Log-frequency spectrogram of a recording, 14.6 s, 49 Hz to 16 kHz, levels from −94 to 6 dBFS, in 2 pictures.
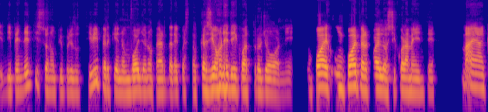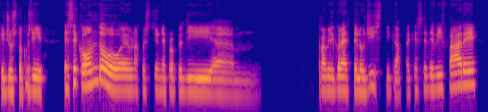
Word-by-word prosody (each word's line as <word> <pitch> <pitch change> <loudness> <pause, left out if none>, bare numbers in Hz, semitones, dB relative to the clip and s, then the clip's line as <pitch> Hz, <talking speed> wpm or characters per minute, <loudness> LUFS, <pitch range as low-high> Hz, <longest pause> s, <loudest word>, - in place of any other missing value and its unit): i - - -14
dipendenti 145 +9 -4
sono 150 -6 -6
più 140 -1 -11
produttivi 140 - -5
perché 155 -3 -2
non 135 0 -2
vogliono 145 0 +1
perdere 135 0 -3
questa 140 -1 -13
occasione 160 +4 +3
dei 160 -2 +1
4 145 0 -2
giorni. 130 -3 -4 0.2
Un 140 - -19
po' 180 +3 +8
è 175 - +6
un 170 -3 -3
po' 185 +4 +8
è 190 - +6
per 155 -3 +3
quello 155 -2 +4
sicuramente, 140 -1 -3 0.4
ma - - +4
è - - +2
anche 170 -4 -2
giusto 145 0 -4
così. 145 -1 -3 0.2
E - - -5
secondo 200 -4 +4
è 155 0 0
una 150 0 -6
questione 145 0 -11
proprio 145 0 -8
di, 140 -1 -1
ehm, 125 -3 -10 0.9
tra 155 0 -4
virgolette 150 0 -1
"logistica", 145 +1 -8
perché 145 +2 -17
se 160 +2 -13
devi 165 +1 -6
fare, 200 +4 +1
150 Hz, 175 wpm, -23 LUFS, 140-165 Hz, 0.9 s, po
